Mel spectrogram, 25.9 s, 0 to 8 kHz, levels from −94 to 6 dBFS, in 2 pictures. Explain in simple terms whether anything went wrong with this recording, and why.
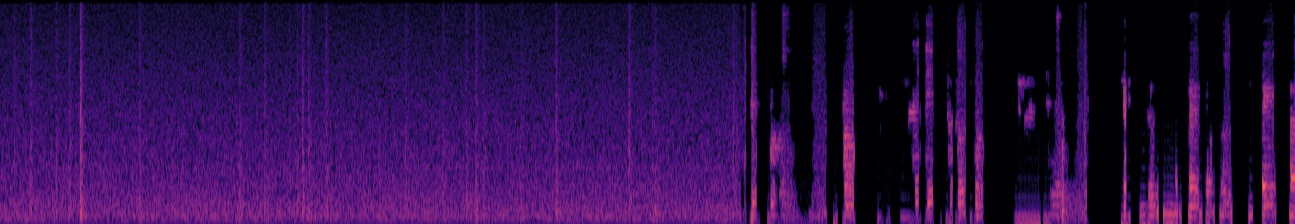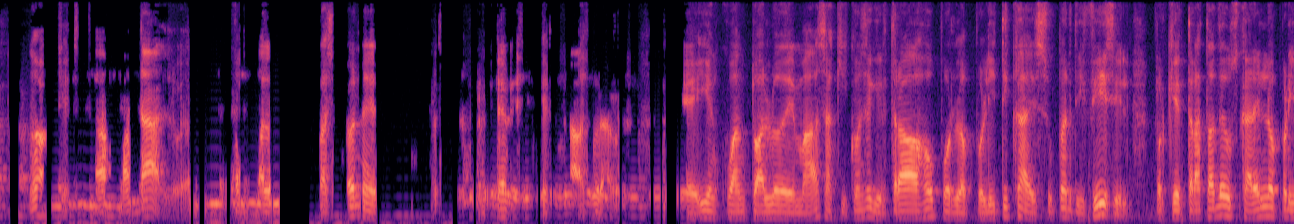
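From 7.55 to 19.64 s, a faint second voice is heard under the talker. It is the other side's voice leaking through, likely from the talker's own loudspeaker.

Between 7.59 and 12.89 s, the room sound drops away for about two seconds in all. This is background gated by the echo canceller, which turned the microphone down hard.

At 10.61 to 10.66 s the talker's voice briefly dips. From 13.31 to 19.83 s it fades or cuts out for about four seconds in all. This is speech suppressed in double talk, likely because both sides spoke at once.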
